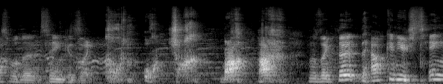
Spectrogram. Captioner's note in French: bruits de bouche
